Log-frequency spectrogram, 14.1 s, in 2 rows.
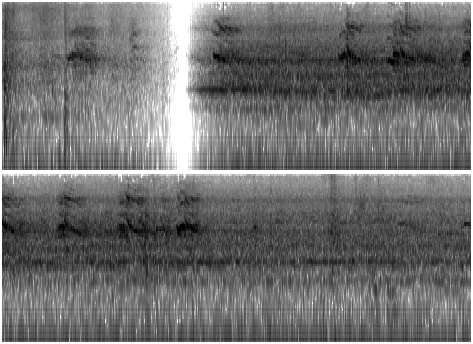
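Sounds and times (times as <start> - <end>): low background noise: 0.0 - 14.0
bird chirping: 3.0 - 3.7, 5.0 - 14.0.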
